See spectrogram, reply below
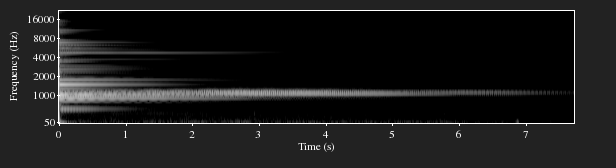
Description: Metal Teapot Stand Strike

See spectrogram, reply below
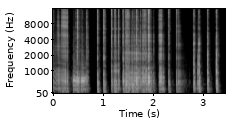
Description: Sailing

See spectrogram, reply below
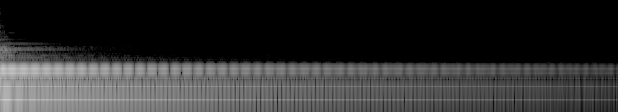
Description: Classical Guitar Marimba Chunks; Classical Guitar Extended Technique Stereo

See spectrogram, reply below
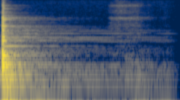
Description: Harm High, Piano Harmonics

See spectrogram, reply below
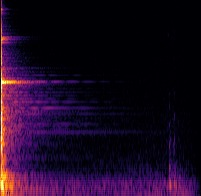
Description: Note High, Piano; Piano Miscellaneous

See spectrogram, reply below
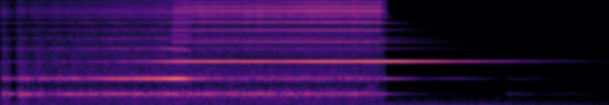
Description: Bowed, Large Wine Glass

